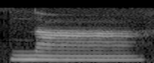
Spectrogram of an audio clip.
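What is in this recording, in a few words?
"naa6", Cantonese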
